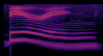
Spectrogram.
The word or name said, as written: Bering Sea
